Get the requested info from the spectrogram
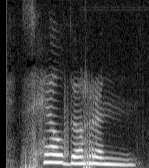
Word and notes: to paint: British English

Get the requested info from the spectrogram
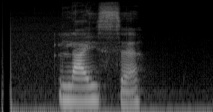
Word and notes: quiet: Australian English

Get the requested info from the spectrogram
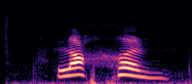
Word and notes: to laugh: British English

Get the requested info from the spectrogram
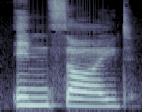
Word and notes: inside: British English

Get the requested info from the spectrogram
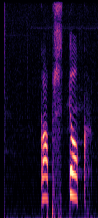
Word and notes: coat rack: British English

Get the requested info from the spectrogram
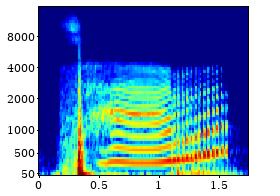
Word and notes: scissors: British English

